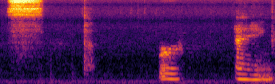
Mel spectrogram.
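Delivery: "S, p, r, ang" as separate sounds with pauses; sounding out. Shown as a demonstration. Teacher helping pupils build a word, sounding out "S, p, r, ang". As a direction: say each sound of "S, p, r, ang" alone, consonants short and soft. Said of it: "let's sound this out".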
